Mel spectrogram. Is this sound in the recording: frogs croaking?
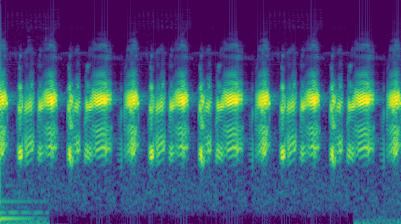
yes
